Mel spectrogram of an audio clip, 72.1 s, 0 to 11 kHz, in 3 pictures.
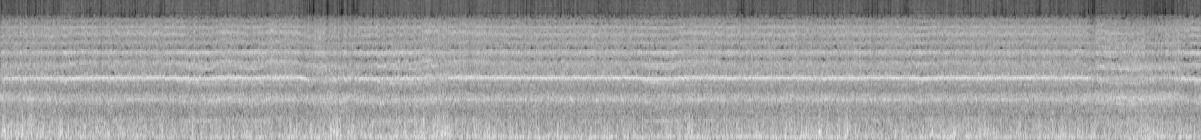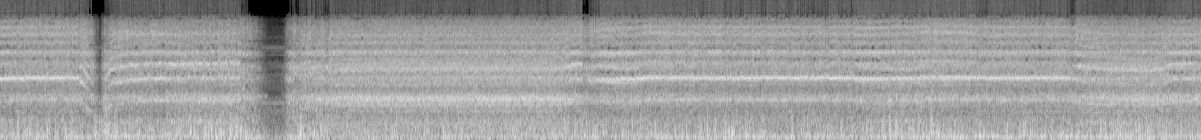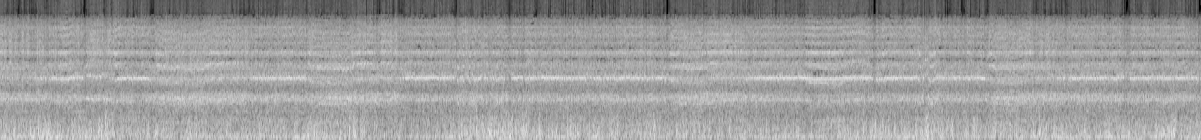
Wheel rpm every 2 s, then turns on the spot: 230, 230, 220, 220, 220, 230, 220, 230, 230, 230, 230, 220, 210, 180, 120, 180, 210, 210, 220, 230, 230, 220, 230, 220, 230, 230, 230, 230, 230, 230, 230, 230, 220, 230, 230, 230.
none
